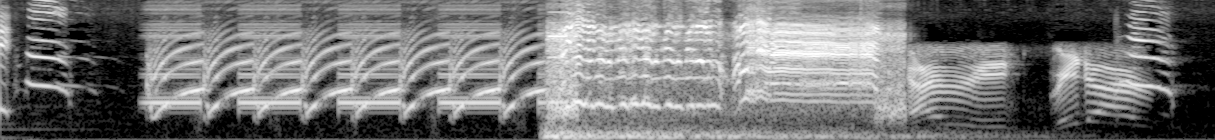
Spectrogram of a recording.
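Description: Cartoon character voice and sound effects without words: a quick run of about eight repeated rising-and-falling chirps, then a louder, rougher vocal outburst, then sliding tones falling and then rising.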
